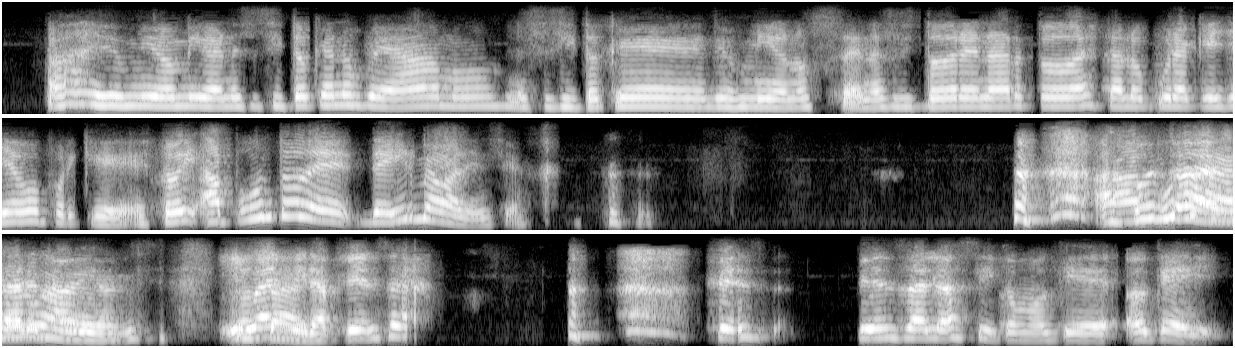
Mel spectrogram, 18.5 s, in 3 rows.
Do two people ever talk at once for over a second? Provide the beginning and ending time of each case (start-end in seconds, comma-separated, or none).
11.7-12.9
